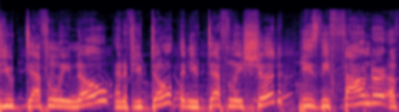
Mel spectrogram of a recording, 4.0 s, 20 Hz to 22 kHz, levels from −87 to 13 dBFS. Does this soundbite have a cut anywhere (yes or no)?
yes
